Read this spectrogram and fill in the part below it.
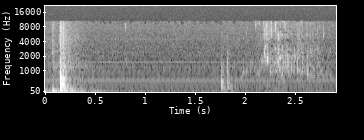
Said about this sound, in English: Yeah, and you know what? At least I think about the show where I want to hear the sound of water pouring.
